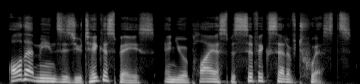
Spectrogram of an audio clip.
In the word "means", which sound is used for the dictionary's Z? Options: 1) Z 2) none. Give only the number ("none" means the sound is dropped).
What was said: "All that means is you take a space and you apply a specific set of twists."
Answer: 1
